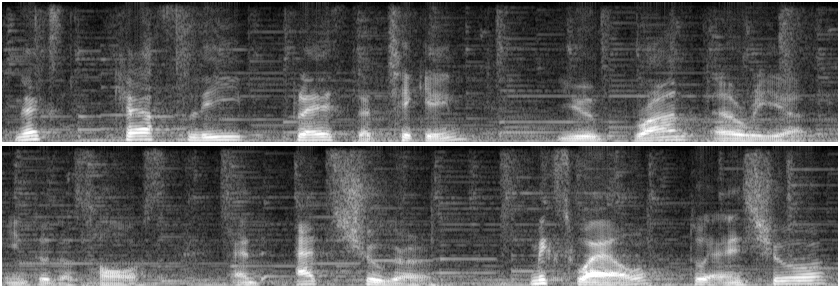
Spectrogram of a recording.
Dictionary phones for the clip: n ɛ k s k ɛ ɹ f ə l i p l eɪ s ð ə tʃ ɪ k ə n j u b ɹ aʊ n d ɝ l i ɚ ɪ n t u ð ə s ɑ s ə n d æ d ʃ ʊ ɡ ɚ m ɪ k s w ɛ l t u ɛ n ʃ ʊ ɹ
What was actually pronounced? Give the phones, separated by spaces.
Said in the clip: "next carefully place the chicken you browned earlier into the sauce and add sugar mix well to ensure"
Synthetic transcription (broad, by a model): n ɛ k s k ɛ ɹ f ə l i p l eɪ s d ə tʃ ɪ k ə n j u b ɹ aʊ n ɝ i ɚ ɪ n t u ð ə s ɑ s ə n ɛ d ʃ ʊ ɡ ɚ m ɪ k s w ɛ l t u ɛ n ʃ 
